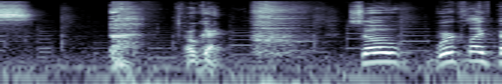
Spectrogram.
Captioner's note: sighs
